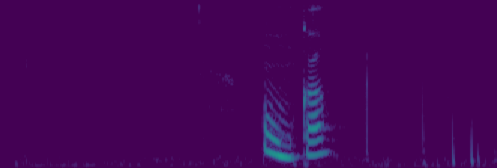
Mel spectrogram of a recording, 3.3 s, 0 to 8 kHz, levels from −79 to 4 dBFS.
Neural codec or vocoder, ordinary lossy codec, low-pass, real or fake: none; none; 7.2 kHz; real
